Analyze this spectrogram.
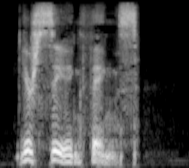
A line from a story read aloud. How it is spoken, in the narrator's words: Theodore growled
